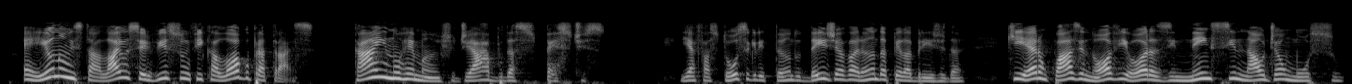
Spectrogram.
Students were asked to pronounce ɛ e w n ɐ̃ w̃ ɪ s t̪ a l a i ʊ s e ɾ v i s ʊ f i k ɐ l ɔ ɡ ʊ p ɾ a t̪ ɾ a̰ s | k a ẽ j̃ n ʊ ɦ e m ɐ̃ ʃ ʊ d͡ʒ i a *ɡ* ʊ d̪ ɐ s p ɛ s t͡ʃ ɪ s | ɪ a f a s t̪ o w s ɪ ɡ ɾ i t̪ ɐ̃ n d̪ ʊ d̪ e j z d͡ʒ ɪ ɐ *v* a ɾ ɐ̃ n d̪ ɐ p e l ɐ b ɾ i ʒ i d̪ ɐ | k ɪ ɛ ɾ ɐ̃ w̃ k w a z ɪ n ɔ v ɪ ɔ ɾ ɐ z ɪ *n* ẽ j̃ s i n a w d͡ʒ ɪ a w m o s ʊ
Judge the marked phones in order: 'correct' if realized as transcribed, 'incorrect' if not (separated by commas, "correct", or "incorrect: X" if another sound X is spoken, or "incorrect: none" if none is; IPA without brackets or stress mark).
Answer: incorrect: b, correct, correct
